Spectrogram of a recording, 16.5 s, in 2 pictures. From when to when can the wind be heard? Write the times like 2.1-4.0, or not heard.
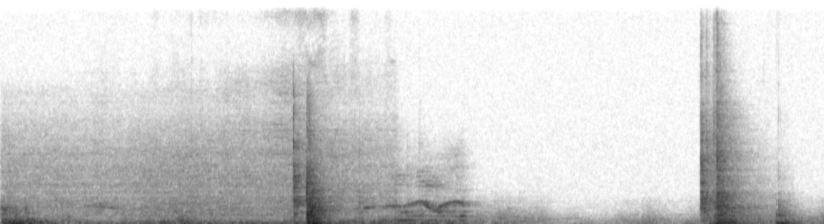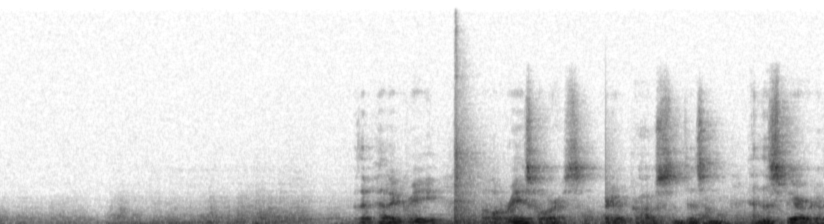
0.0-16.4.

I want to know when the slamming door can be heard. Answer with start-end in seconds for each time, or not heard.
2.9-3.5, 7.0-8.0, 12.7-13.4.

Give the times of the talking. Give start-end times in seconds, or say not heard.
11.8-16.4.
